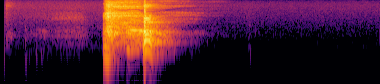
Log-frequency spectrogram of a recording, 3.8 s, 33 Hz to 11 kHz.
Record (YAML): cough_length: 3.8 s
cough_amplitude: 29204
cough_signal_mean_std_ratio: 0.23
survey_phase: beta (2021-08-13 to 2022-03-07)
age: 45-64
gender: Male
wearing_mask: 'No'
symptom_none: true
smoker_status: Never smoked
respiratory_condition_asthma: false
respiratory_condition_other: false
recruitment_source: REACT
submission_delay: 6 days
covid_test_result: Negative
covid_test_method: RT-qPCR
